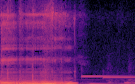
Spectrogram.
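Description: A man's drawn-out, groaning vocal sound for about a second, then faint, steady held notes of background music.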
